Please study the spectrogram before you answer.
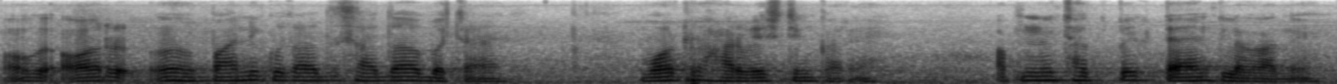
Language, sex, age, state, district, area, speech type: Urdu, male, 18-30, Delhi, East Delhi, urban, spontaneous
